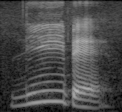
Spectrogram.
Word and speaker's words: Liebe: Chemie, Liebe. 요거는 그냥 이의 장모음이에요.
